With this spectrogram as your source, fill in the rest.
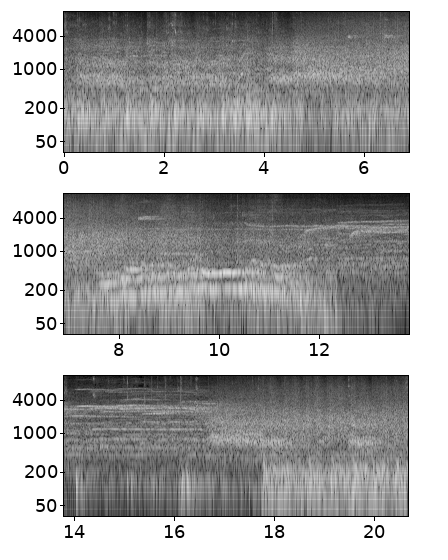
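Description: A large crowd roars and chants in an echoing hall.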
